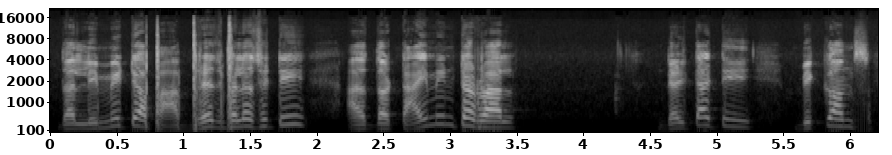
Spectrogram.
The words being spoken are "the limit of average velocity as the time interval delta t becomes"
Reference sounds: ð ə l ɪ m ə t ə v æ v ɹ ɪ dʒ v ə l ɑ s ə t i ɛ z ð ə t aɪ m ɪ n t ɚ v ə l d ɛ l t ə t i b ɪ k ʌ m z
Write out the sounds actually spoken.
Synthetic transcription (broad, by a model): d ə l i m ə t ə p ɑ b ɹ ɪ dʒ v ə l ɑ s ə t i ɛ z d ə t aɪ m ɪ n t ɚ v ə l d ɛ l t ə t i b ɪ k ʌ m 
